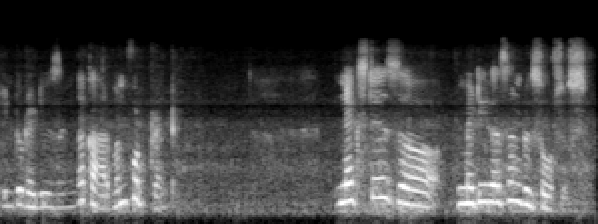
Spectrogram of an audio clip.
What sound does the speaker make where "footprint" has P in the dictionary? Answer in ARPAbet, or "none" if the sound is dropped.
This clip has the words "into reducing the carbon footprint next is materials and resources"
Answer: P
